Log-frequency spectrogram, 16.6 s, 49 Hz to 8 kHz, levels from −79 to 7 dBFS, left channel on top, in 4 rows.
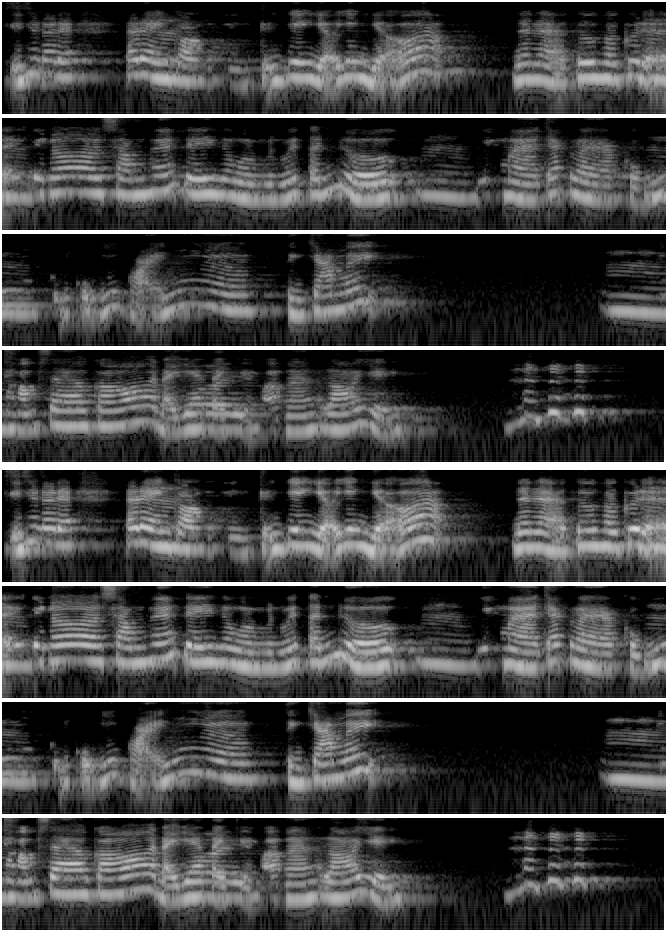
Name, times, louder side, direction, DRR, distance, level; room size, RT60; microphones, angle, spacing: voice 1, 0.0-2.8 3.2-6.7 7.1-10.7 12.4-15.0, right 4 dB, 75° right, 0.8 m, -22 dB
voice 2, 0.9-1.3 4.0-4.3 6.7-7.1 8.2-8.5 12.0-12.7 13.7-14.1 15.6-16.2, right 1 dB, 25° right, 0.8 m, -28 dB
27.5 x 17.5 x 5.7 m
head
